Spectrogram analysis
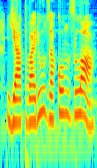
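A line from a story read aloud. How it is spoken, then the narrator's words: Proud, vengeful hiss. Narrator (Russian): гордо заявила и мстительно зашипела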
